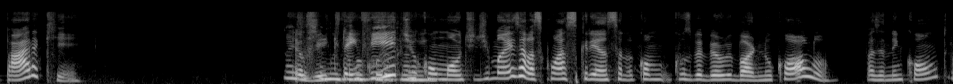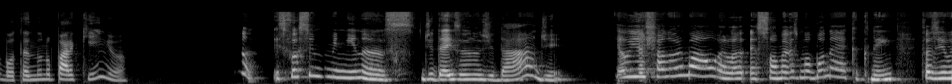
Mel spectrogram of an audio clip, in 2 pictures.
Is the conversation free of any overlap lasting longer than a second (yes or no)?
no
